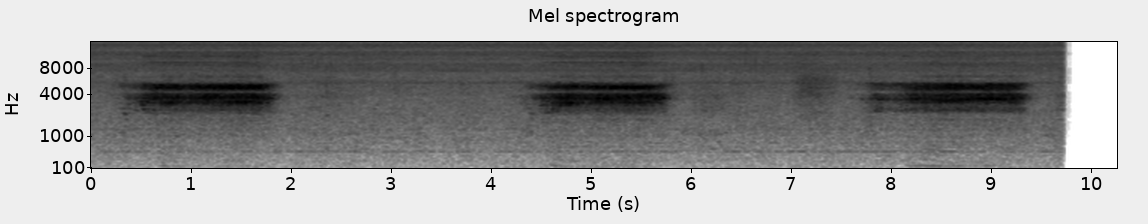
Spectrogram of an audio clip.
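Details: Snoring: three hissing, rasping breath sounds at a steady pace of about 16 per minute.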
